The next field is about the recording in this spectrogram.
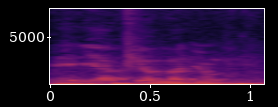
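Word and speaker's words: Eyjafjallajökull: El truco que son 3 palabras juntas, ¿no? Ella, que significa isla, Fjalla, que significa montaña, y Jökull, que significa glaciar. Entonces, los separas en 3 y entonces es más fácil de pronunciar, pero sí, desde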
